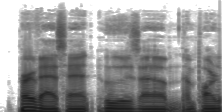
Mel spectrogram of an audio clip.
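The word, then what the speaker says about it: Perv Asshat: this show but uh perv ass hat that's exactly how it's it's said and that's exactly how it's spelled PE RV as s h a t it is what it is pervas hat who is um a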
